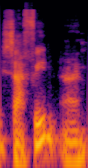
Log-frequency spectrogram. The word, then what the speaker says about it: sapphire: And the Star of India is a sapphire. Okay, sapphire, I think you say. Con nosotros es con P-P-H. So S-A-P-P-H-I-R-E. Sapphire.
